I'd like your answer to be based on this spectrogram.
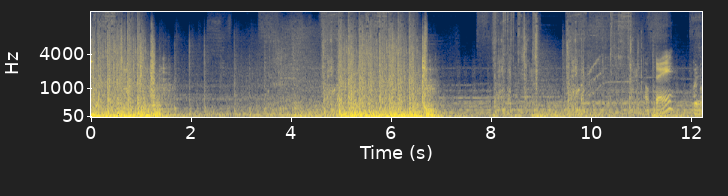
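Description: Gunfire in the game Warhammer 40K: Chaos Gate - Daemonhunters, two bursts of dense rattling shots with mechanical clatter between them, loud and close, mixed with game sound effects.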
